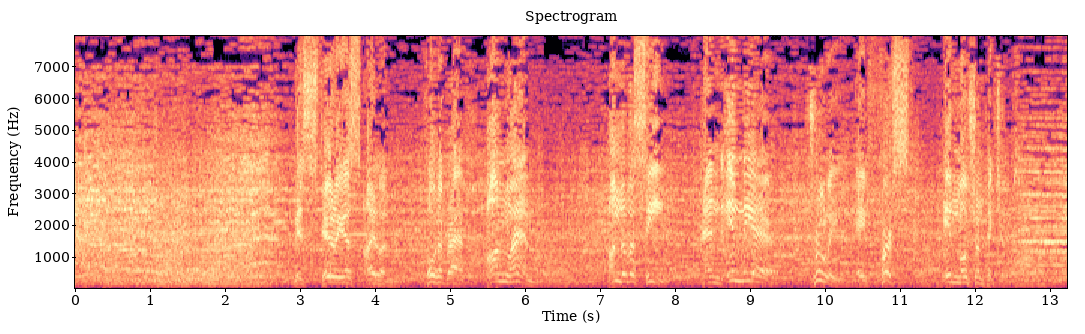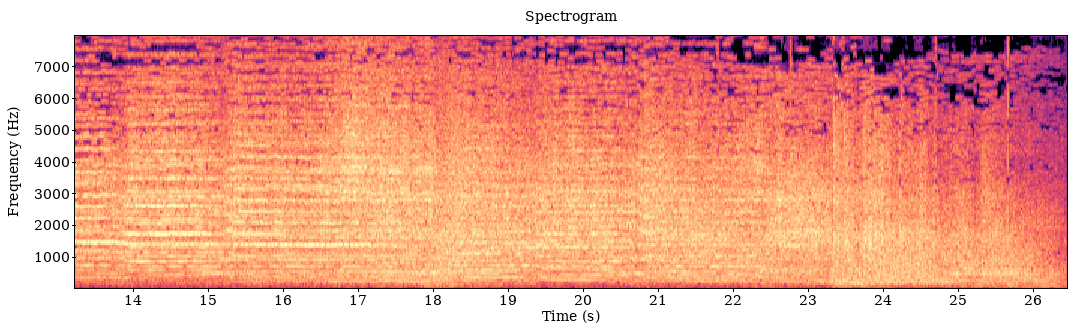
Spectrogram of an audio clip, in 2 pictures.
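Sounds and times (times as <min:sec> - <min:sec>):
dramatic movie trailer music with brassy orchestral chords: 0:00.0 - 0:26.4
speech: 0:03.0 - 0:06.3, 0:07.1 - 0:12.8
movie trailer explosion effects: 0:23.2 - 0:26.4.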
